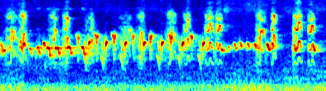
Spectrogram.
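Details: Lure recording of sooty-headed bulbul for bird hunting in woods, paddies and plantations: continuous lively chatter of clear, liquid notes interlaced with short buzzy chirps, steady and busy throughout.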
